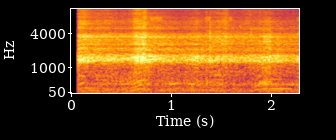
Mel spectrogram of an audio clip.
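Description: Several dirt bike engines running together on a race start line, their pitch rising and falling briefly as throttles are blipped.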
